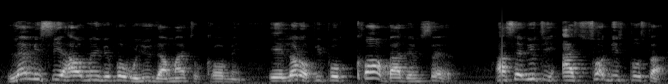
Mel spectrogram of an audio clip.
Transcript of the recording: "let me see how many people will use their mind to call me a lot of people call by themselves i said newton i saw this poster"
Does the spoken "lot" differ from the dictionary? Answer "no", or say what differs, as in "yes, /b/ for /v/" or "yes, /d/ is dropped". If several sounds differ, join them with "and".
no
